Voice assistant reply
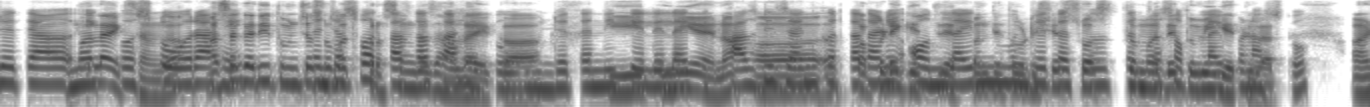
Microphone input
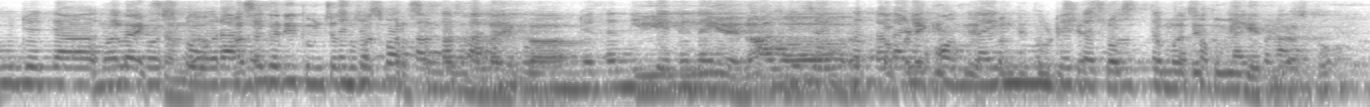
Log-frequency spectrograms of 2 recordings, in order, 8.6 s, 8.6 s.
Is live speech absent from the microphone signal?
Yes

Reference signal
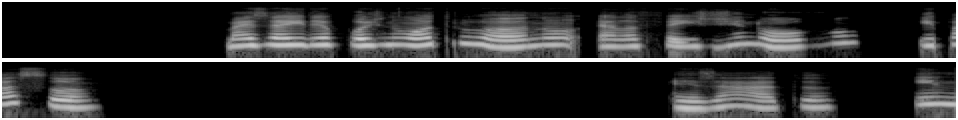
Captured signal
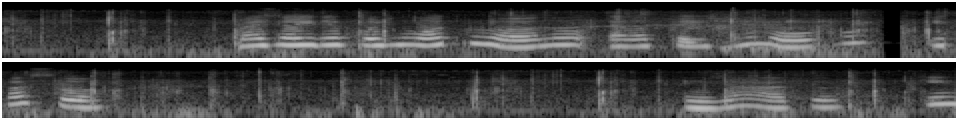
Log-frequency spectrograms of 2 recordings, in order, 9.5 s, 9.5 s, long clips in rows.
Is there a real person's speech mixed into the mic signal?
No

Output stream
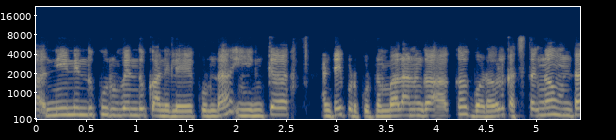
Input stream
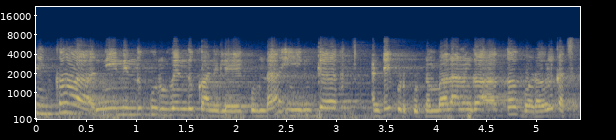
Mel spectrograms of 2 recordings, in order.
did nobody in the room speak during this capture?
Yes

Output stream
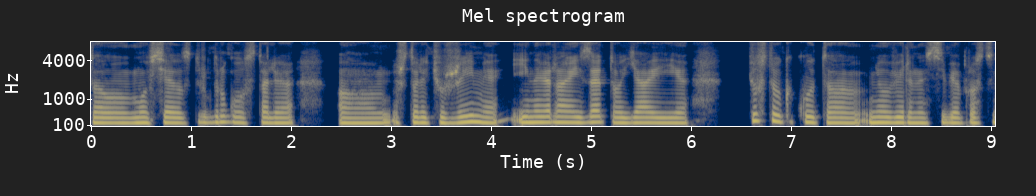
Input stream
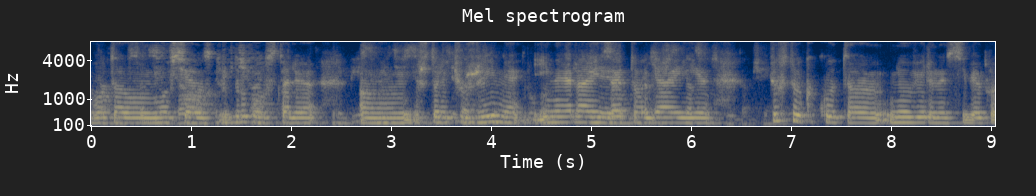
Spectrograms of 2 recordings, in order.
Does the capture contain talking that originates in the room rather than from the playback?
Yes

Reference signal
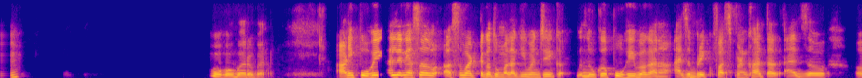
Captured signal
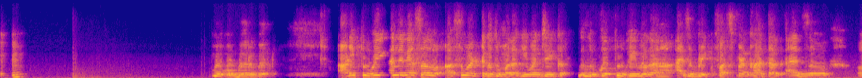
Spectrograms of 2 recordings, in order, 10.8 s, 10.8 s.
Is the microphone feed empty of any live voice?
Yes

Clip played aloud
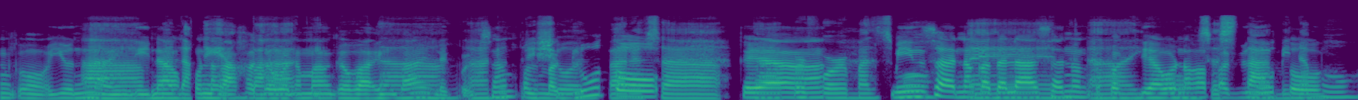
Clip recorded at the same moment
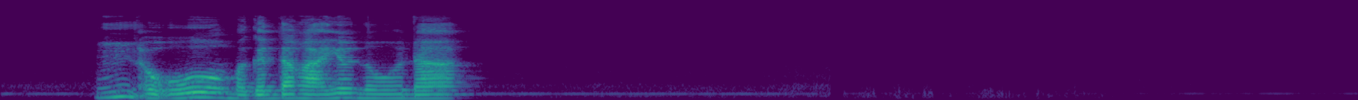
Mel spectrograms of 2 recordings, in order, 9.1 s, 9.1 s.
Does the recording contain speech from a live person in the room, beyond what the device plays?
Yes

